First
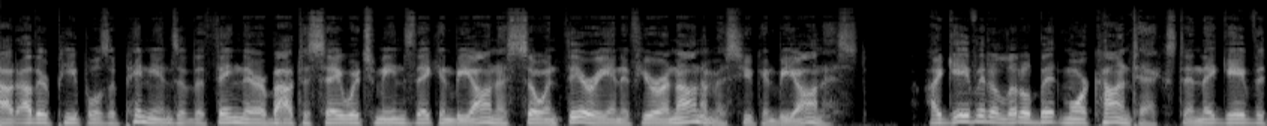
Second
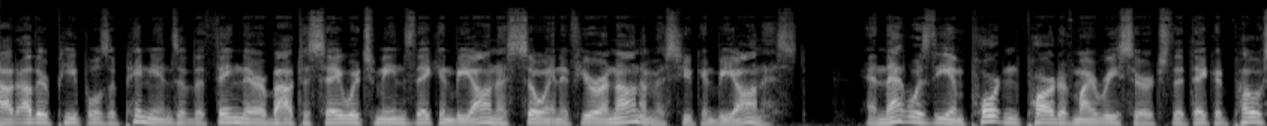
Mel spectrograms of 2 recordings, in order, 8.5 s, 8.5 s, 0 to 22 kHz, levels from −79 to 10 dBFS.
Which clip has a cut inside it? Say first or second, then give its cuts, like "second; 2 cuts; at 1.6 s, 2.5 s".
second; 2 cuts; at 3.7 s, 5.6 s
